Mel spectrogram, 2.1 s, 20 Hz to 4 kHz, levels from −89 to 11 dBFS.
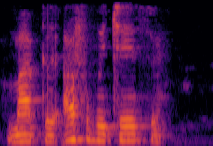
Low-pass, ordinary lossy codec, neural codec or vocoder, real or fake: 3.6 kHz; AAC, 24 kbps; none; real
